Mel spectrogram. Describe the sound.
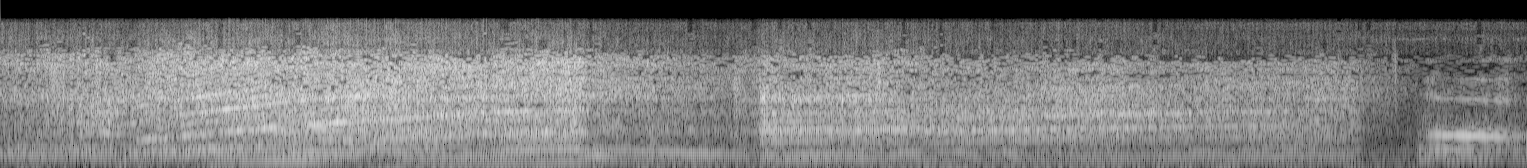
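A car engine runs loudly and steadily, its pitch dipping and rising as it revs, then briefly cuts off near the end before picking up again.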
